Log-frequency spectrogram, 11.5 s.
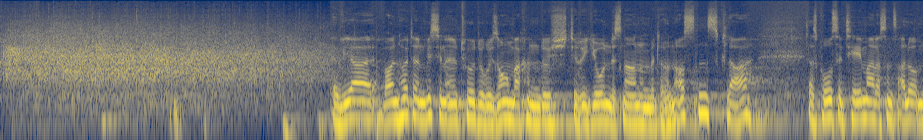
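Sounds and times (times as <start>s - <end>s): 
audience applause: 0.0s - 4.5s
speech: 4.2s - 11.5s.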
